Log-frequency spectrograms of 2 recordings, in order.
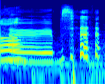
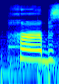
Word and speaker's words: herbs: oh yeah yeah basil herbs herbs with an H she also says H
